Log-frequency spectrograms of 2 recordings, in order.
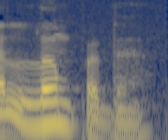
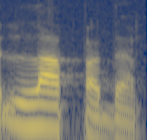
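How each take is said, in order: First: "lâmpada" with a closed, nasal first A; closed vowel sound. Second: "Lápada" with an open, oral first A; open vowel sound. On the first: Teacher showing accents don't change sound, closed A in "lâmpada". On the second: Teacher contrasting vowel sounds, open A in "Lápada". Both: Shown as a demonstration. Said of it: "já tinham um som fechado ou aberto".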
